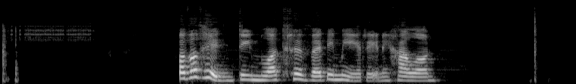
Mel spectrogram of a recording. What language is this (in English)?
Welsh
